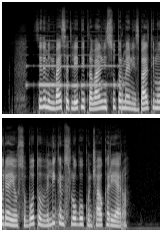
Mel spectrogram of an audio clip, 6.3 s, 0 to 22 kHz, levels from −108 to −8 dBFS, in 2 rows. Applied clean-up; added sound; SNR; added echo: neural mask model RNNoise.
